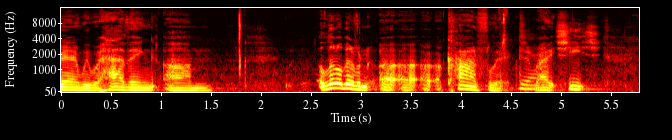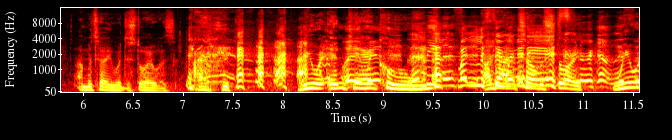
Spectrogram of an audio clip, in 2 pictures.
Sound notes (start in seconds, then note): 7.0 group laughs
